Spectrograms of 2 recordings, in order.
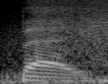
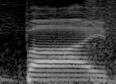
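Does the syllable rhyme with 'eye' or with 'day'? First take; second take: day; eye. First: The vowel sounds like the word 'day'. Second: The vowel sounds like the word 'eye'. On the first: "it could be also bay" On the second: "could be by"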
